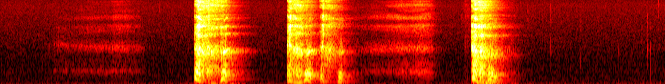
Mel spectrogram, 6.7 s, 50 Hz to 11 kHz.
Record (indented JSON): {
  "three_cough_length": "6.7 s",
  "three_cough_amplitude": 7202,
  "three_cough_signal_mean_std_ratio": 0.31,
  "survey_phase": "alpha (2021-03-01 to 2021-08-12)",
  "age": "18-44",
  "gender": "Female",
  "wearing_mask": "No",
  "symptom_cough_any": true,
  "symptom_headache": true,
  "symptom_change_to_sense_of_smell_or_taste": true,
  "smoker_status": "Never smoked",
  "respiratory_condition_asthma": false,
  "respiratory_condition_other": false,
  "recruitment_source": "Test and Trace",
  "submission_delay": "2 days",
  "covid_test_result": "Positive",
  "covid_test_method": "RT-qPCR",
  "covid_ct_value": 18.9,
  "covid_ct_gene": "N gene",
  "covid_ct_mean": 20.0,
  "covid_viral_load": "280000 copies/ml",
  "covid_viral_load_category": "Low viral load (10K-1M copies/ml)"
}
